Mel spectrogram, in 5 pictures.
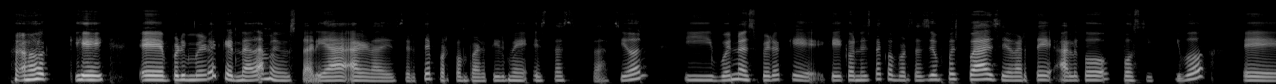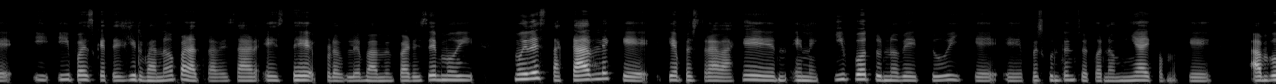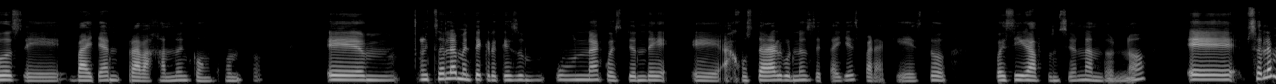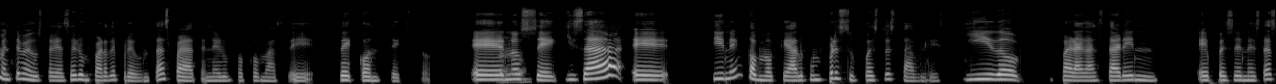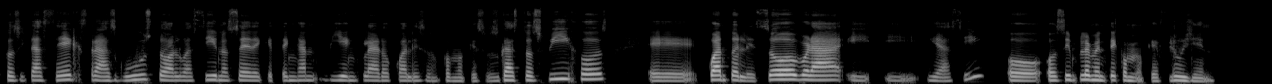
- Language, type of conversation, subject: Spanish, advice, ¿Cómo puedo comprar lo que necesito sin salirme de mi presupuesto?
- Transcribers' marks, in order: laughing while speaking: "Okey"; other background noise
